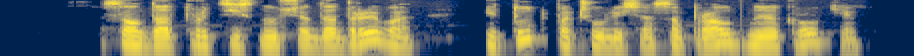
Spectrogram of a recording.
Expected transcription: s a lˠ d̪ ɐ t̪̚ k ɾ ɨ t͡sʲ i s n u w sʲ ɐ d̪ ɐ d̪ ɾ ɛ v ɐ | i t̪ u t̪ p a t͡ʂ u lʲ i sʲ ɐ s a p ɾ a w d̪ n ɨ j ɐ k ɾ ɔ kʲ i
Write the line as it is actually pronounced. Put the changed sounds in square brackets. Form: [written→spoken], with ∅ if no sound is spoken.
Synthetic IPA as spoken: s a lˠ d̪ [ɐ→a] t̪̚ [k→p] ɾ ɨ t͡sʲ i s n u w sʲ ɐ d̪ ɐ d̪ ɾ ɛ v ɐ | i t̪ u t̪ p a t͡ʂ u lʲ i sʲ ɐ s a p ɾ a w d̪ n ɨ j ɐ k ɾ ɔ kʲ i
